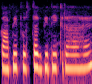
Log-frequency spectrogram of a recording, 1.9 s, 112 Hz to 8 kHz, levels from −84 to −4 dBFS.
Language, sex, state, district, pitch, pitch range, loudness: Hindi, female, Chhattisgarh, Sarguja, 255 Hz, 245-260 Hz, -15 LUFS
